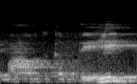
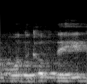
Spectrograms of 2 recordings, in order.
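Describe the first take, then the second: First: The first two words are said separately. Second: The first two words are fused into one. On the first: Don't give me water. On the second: Give me a sweet.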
